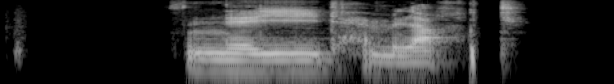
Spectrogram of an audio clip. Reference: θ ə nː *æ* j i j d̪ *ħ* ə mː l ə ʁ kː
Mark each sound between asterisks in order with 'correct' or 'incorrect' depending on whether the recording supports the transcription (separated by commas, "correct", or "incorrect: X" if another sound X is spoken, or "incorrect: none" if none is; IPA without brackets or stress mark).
correct, correct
